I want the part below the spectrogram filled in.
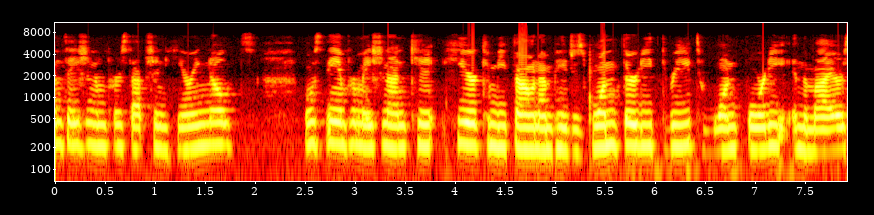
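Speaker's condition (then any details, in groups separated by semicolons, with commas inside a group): No condition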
